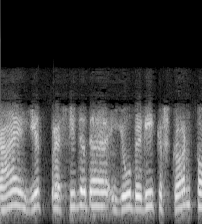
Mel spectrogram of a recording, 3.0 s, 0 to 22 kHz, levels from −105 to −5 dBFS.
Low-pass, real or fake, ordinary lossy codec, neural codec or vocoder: 7.2 kHz; fake; AAC, 32 kbps; codec, 16 kHz, 1.1 kbps, Voila-Tokenizer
